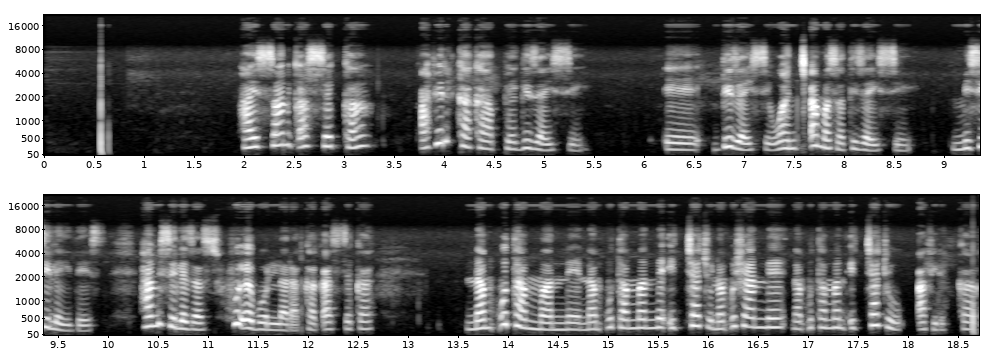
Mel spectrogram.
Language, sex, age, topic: Gamo, female, 25-35, government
